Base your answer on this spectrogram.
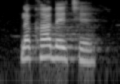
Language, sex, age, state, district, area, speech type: Maithili, female, 45-60, Bihar, Begusarai, rural, spontaneous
